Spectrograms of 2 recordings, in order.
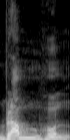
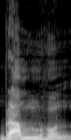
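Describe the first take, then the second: Both takes have the same delivery.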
